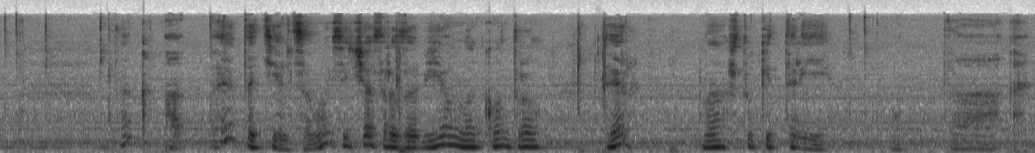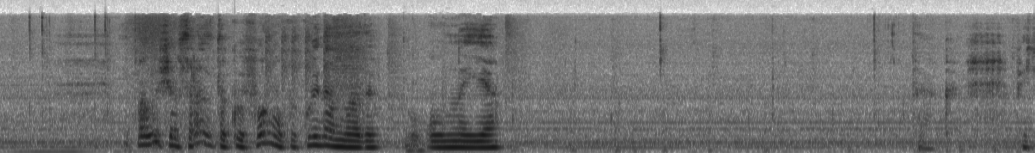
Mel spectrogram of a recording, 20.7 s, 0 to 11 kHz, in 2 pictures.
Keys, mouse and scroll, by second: 0.5-2.1 middle drag, 2.1 click, 5.8 ctrl+r, 11.3 click, 11.7-14.7 middle drag, 17.4-17.9 scroll down 2, 17.9-18.3 scroll up 1, 19.1-20.7 middle drag.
